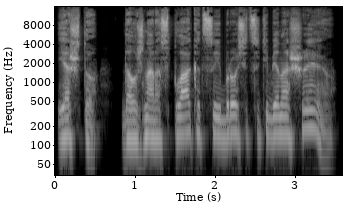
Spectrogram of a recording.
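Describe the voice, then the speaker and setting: A man's voice: mid-range voice, normal speed, a bit bright, dry recording, clean studio sound, voice pushed up, lightly acted. A male narrator voicing a bitter, vengeful young woman villain with a sneering, spiteful manner.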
